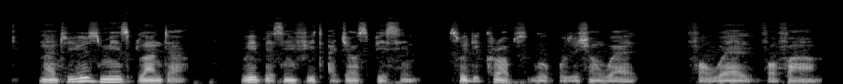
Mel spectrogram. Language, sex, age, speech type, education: Nigerian Pidgin, male, 30-45, spontaneous, tertiary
